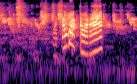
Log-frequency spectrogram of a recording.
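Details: Pet male Indian ringneck parakeet talking: two hoarse, speech-like syllables with rising and falling harmonic tones, loud and close, over soft background chatter and low room hum.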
